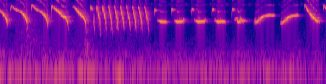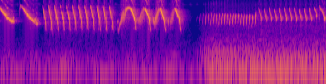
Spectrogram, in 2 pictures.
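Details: Canary tutor song for young birds: descending slurred whistles, a dense rattle, a rhythmic series of short repeated chirps about four per second, looping whistles, then a level buzzy trill.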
